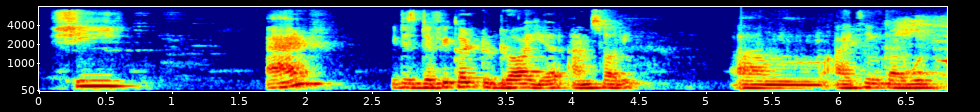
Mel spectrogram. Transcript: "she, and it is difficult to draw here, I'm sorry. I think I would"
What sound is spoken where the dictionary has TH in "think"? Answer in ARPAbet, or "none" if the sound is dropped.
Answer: T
